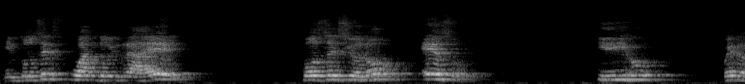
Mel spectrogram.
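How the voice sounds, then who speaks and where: A man's voice: sits high, a little mellow, recorded from a distance. Man preaching in an echoey church hall. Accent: Colombian Spanish. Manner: preaching with rising fervor and call-and-response. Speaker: pastor. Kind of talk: sermon.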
